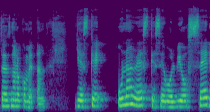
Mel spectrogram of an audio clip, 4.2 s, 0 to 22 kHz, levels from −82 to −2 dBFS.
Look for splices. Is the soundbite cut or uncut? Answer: uncut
